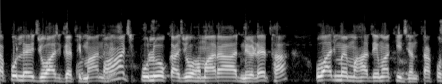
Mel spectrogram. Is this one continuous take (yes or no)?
no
